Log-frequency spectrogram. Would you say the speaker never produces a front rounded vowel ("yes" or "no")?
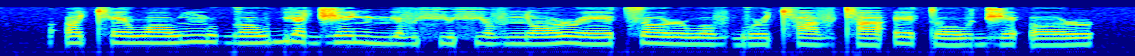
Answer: yes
